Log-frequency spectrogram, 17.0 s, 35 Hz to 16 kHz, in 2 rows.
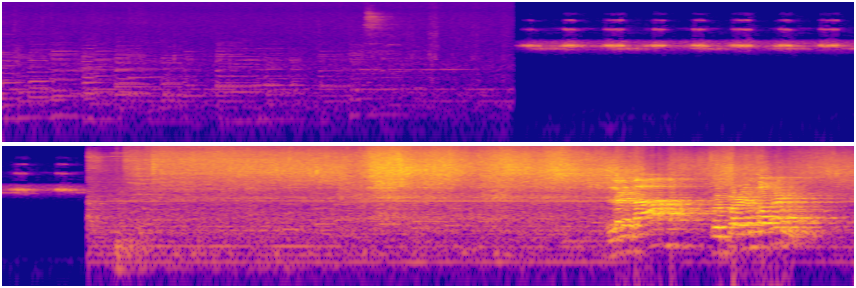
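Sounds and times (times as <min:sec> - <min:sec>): butter and sugar sizzling in a pan: 0:09.8 - 0:17.0.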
